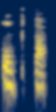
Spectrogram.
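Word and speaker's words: 없다: Pero sin conjugar, el verbo no tener es el verbo opta. No obsta, opta.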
